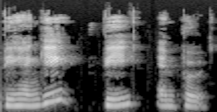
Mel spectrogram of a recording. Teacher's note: It's unvoiced, and it's slightly less aspirated than its English counterpart. In IPA, you'll see it marked as a lowercase p. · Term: lax P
